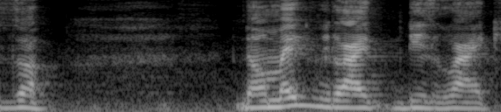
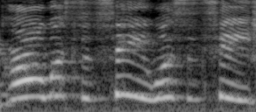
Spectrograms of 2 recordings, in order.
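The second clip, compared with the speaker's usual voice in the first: high, eager gossip squeal; mock eager girlfriend; nosy Britt; 12 semitones higher than usual. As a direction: beg for the gossip. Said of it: "Britt was like".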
